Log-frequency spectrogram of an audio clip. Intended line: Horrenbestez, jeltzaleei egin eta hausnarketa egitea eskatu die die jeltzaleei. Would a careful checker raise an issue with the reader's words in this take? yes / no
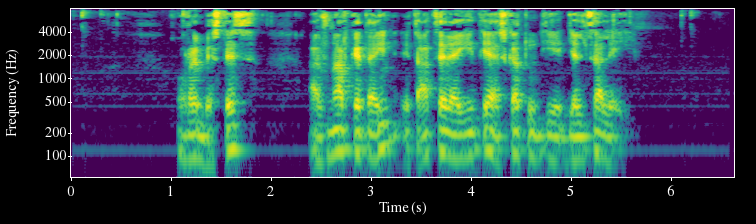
yes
